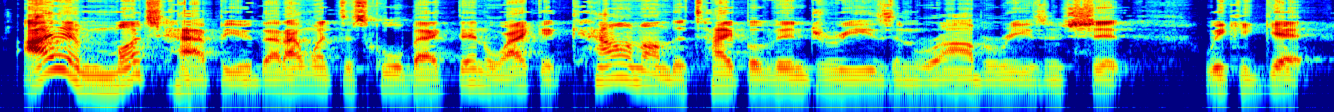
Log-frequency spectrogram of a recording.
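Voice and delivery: ordinary talk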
